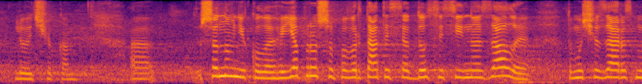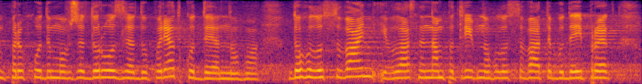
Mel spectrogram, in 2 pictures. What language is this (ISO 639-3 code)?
ukr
